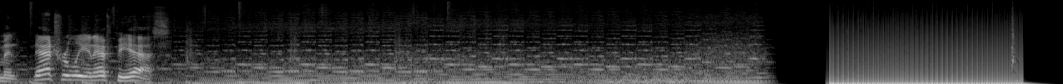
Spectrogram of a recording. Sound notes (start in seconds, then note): 8.3 malfunction sound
